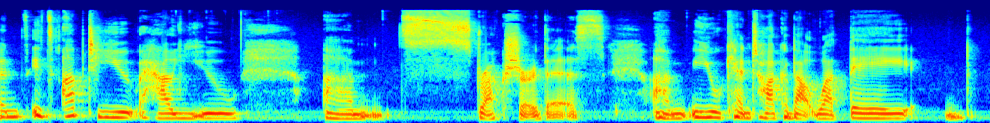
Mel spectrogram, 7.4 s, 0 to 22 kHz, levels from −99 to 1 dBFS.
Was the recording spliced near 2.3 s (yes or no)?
no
